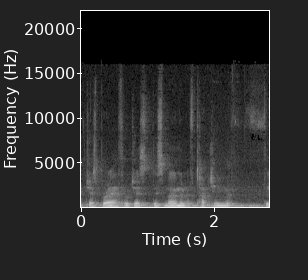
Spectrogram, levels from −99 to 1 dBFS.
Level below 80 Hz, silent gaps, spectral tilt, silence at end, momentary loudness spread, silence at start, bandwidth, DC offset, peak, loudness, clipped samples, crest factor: -54 dBFS; none; -7 dB/octave; 0 s; 12 LU; 0 s; 15 kHz; under 0.1%; -12 dBFS; -28 LUFS; under 0.1%; 16 dB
